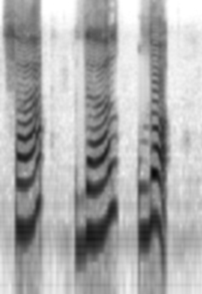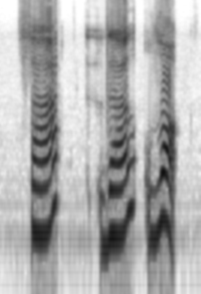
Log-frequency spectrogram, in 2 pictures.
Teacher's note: Ini keluar dari ujung lidah bertepatan dengan gigi seri atas. Nih, ujung lidahnya nempel sedikit di sini.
